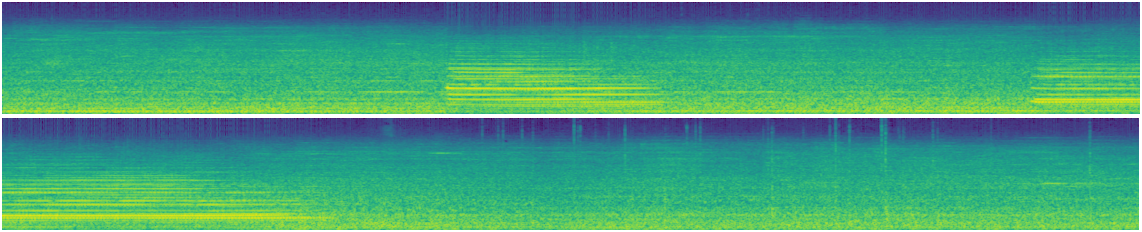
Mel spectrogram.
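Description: Freight train rolling by with a steady rumble of wheels on rail, and a diesel locomotive's multi-chime air horn sounding twice: a blast of about two seconds, then a longer one of about four seconds.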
